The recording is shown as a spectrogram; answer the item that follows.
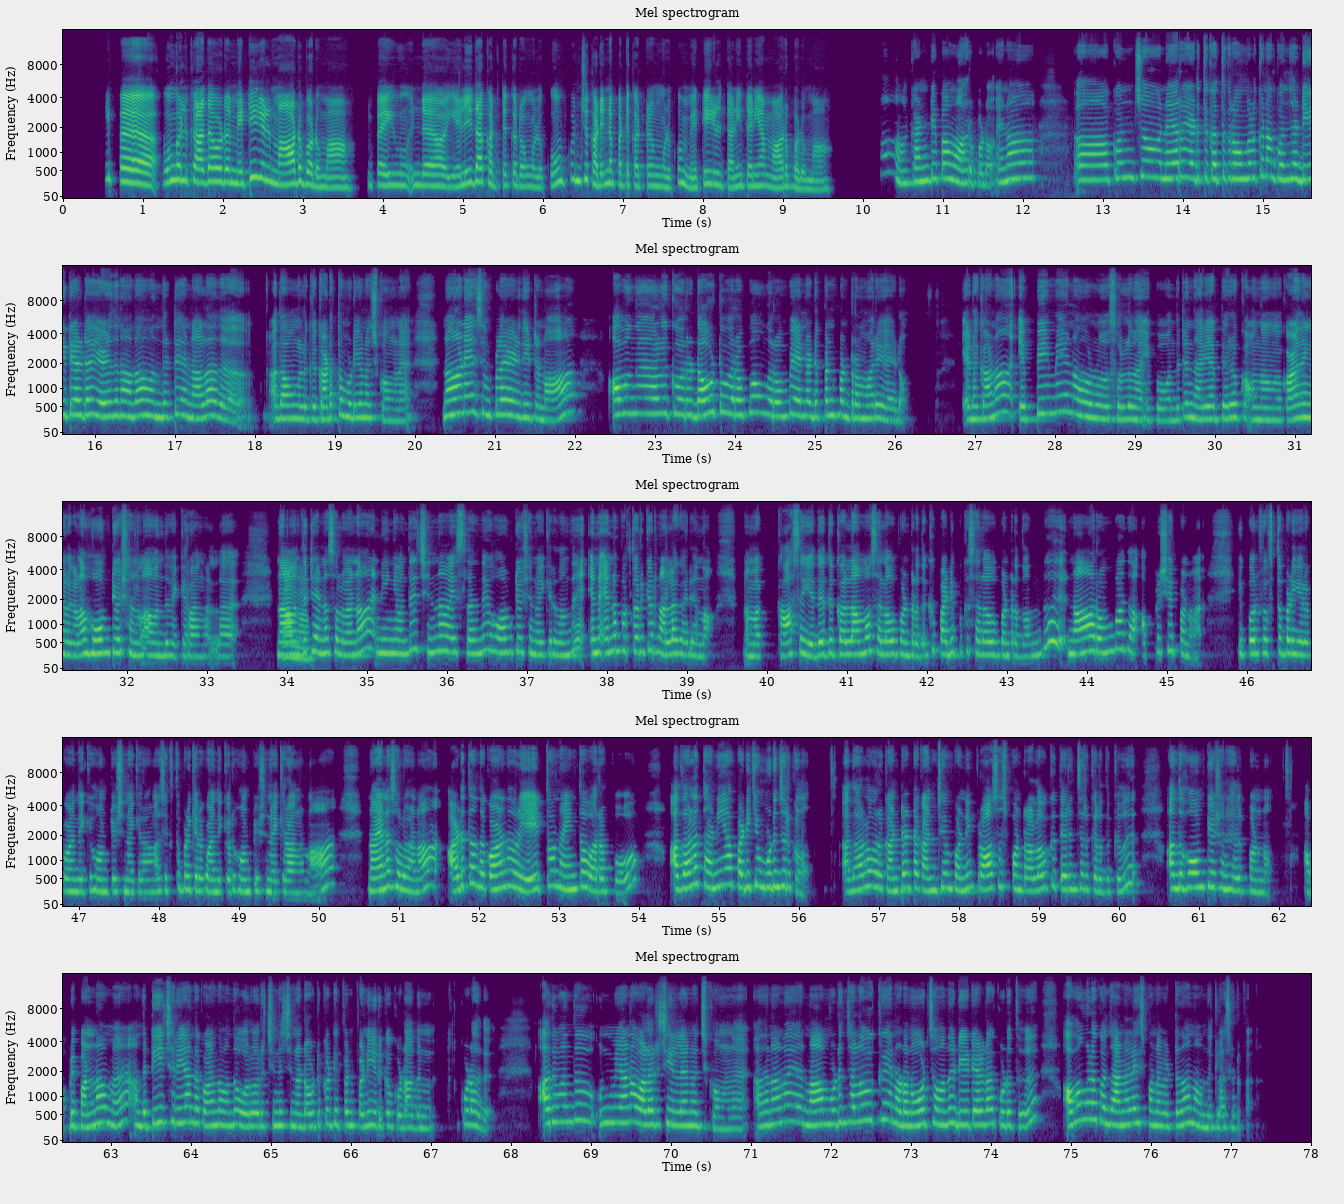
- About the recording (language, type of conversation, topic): Tamil, podcast, நீங்கள் உருவாக்கிய கற்றல் பொருட்களை எவ்வாறு ஒழுங்குபடுத்தி அமைப்பீர்கள்?
- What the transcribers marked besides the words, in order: "உங்களுக்கு" said as "ஒங்களுக்கு"; in English: "மெட்டீரியல்"; in English: "மெட்டீரியல்"; in English: "டீட்டெயில்டா"; in English: "சிம்பிளா"; in English: "டிபெண்ட்"; in English: "ஹோம் டியூஷன்லாம்"; in English: "ஹோம் டியூஷன்"; in English: "அப்ரிஷியேட்"; in English: "பிஃப்த்"; in English: "ஹோம் டியூஷன்"; in English: "சிக்ஸ்த்"; in English: "எய்ட்த்தோ, நயந்த்தோ"; in English: "கன்டென்ட்ட கன்சியூம் பண்ணி, ப்ராசஸ்"; in English: "ஹோம் டியூஷன் ஹெல்ப்"; in English: "டவுட்க்கும் டிபெண்ட்"; other noise; in English: "டீட்டெயில்டா"; in English: "அனலைஸ்"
